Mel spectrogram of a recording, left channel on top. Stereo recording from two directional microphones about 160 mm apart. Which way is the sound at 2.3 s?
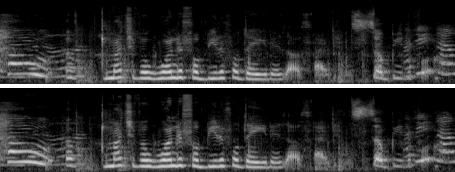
40° right (ahead or behind).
